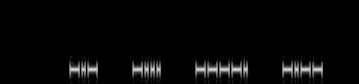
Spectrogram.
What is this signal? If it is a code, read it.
Morse code, heard as a keyed tone, about 40 wpm, spaced as for 19 wpm, 700 Hz. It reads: KB9Y
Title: USA Call Signs - 4x Character Spacing - 40wpm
